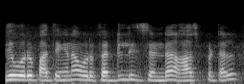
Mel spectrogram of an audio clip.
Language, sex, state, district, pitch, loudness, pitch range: Tamil, male, Tamil Nadu, Kanyakumari, 200 Hz, -16 LUFS, 190-210 Hz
